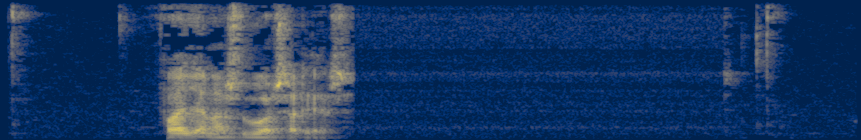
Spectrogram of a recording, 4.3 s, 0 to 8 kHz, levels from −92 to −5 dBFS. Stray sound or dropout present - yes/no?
no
